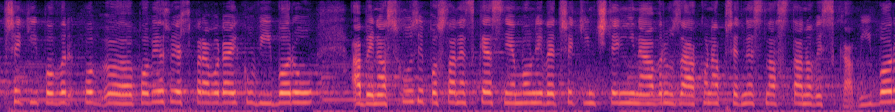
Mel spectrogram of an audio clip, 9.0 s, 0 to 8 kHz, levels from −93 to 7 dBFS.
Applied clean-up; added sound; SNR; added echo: none; Gong; 20 dB; none.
